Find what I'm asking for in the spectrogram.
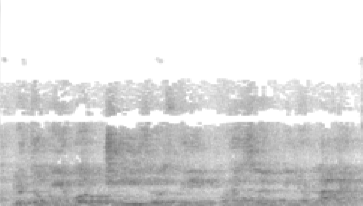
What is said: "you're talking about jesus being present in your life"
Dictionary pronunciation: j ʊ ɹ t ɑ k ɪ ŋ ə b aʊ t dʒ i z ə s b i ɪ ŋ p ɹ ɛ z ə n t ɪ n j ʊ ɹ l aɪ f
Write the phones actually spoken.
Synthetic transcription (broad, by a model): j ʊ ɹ t ɑ k ɪ ŋ ə b aʊ t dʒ i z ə s b i ɪ ŋ p ɹ ɛ z ə n t ɪ n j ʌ ɹ l aɪ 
